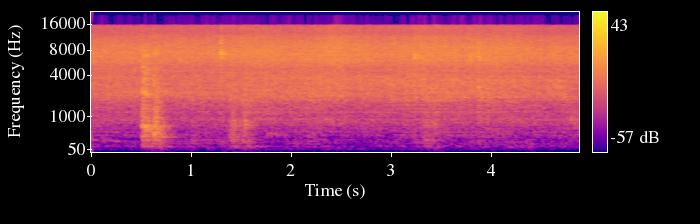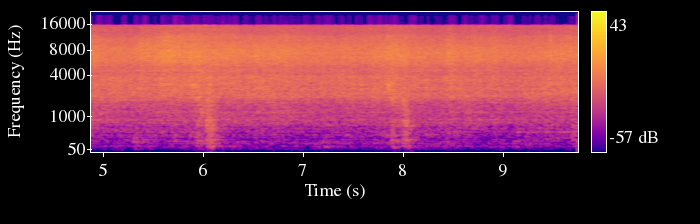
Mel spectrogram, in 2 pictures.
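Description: Paneer masala cooking in a pan after water is added, a loud steady hiss of steam and sizzle with occasional stirring scrapes and soft knocks, close up and continuous.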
